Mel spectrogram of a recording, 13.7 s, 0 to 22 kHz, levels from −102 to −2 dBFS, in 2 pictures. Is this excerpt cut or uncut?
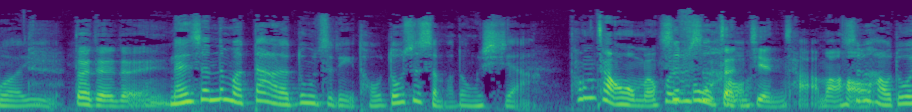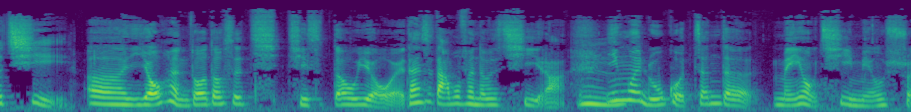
cut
